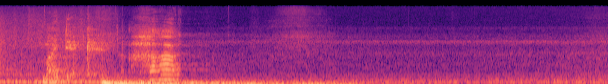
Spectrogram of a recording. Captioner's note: light dramatic music; police chief gasps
